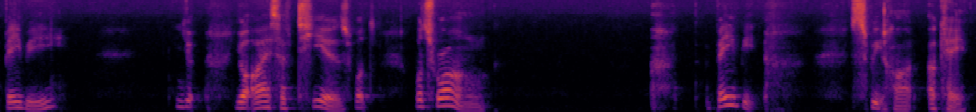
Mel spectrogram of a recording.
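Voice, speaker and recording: A young man playing a caring, reassuring boyfriend in an intimate ASMR roleplay, speaking gently and haltingly with sighs and restarts. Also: fairly high pitch, sing-song, breathy edge, full character voice. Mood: concerned. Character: caring, reassuring boyfriend comforting his upset partner. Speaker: audio roleplay performer.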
